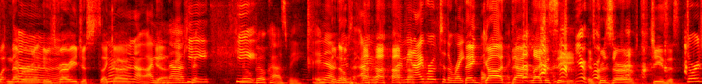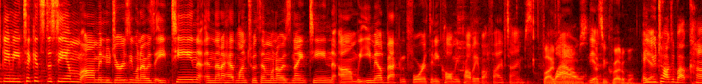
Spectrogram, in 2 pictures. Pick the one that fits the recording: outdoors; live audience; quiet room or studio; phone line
live audience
